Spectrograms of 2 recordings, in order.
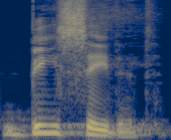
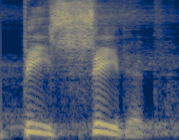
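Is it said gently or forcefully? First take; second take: gently; forcefully. First: It is said in a mild, gentle tone. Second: It is said in a forceful, commanding tone.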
